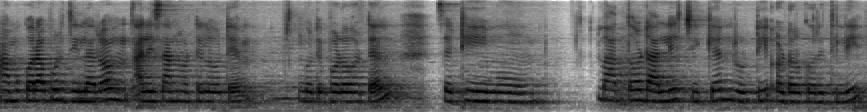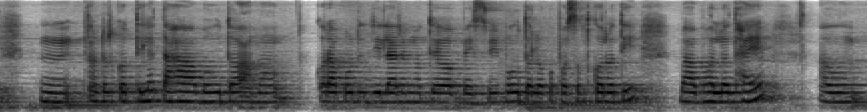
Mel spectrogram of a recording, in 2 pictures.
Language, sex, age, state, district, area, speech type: Odia, female, 18-30, Odisha, Koraput, urban, spontaneous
